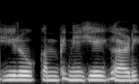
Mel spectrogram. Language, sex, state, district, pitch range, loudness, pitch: Hindi, female, Uttar Pradesh, Hamirpur, 200-205 Hz, -13 LUFS, 200 Hz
